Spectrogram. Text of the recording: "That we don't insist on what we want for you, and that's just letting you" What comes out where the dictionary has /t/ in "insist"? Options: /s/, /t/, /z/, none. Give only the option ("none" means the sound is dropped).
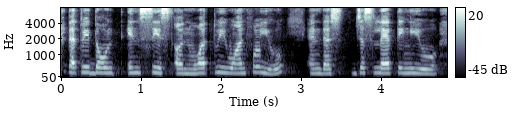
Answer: /t/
